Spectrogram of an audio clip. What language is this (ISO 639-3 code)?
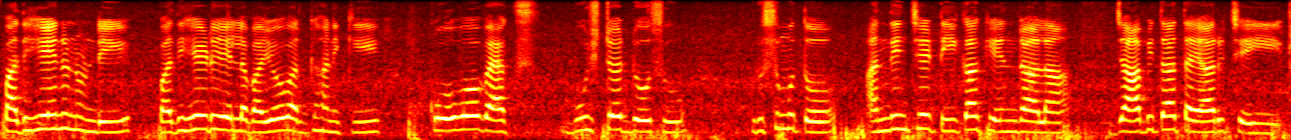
tel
